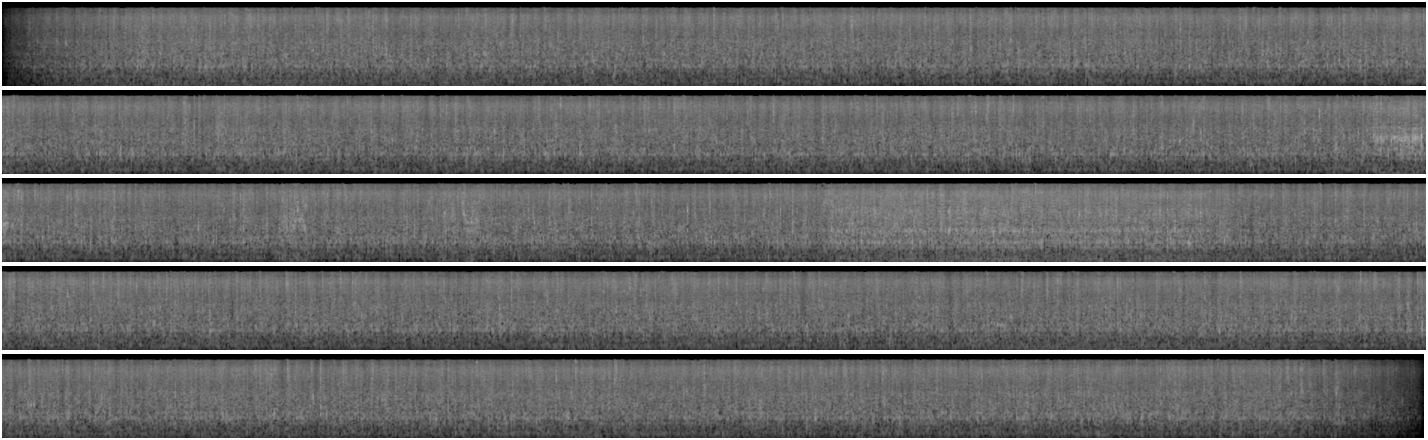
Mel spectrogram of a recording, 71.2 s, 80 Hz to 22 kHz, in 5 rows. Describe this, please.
Alanis - Fountain in Plaza de la Salud - Fuente en Plaza de la Salud
Date: February 23rd, 2013
The sound of a fountain in Alanis (Sevilla, Spain). This was recorded in a cold evening, with little traffic around.
Gear: Zoom H4N, windscreen
Fecha: 23 de febrero de 2013
El sonido de una fuente en Alanís (Sevilla, España). Esto fue grabado en una tarde soleada, con poco tráfico alrededor.
Equipo: Zoom H4N, antiviento
square, fuente, liquido, Sevilla, water, Espana, grabacion-de-campo, field-recording, Alanis, agua, Spain, liquid, fountain, plaza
